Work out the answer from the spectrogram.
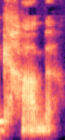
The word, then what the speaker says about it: crabes: Et cherche des crabes. Et cherche des crabes. Cherche, final E, crabe, final E and S.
